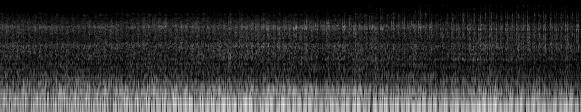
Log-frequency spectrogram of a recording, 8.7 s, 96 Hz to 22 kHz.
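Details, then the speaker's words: CFMoto 450 MT at 4,767 km, microphone near the exhaust: loud fast clattering rattle over idle, louder than the exhaust, from a stuck cam chain tensioner piston; cam chain tensioner rattle. "Setelah menempuh jarak 4.767 km, tiba-tiba suara mesin e motor saya menjadi sangat kasar. Bahkan ketika saya rekam kamera saya dekatkan e ke knalpot, suara mesinnya mengalahkan suara knalpot."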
